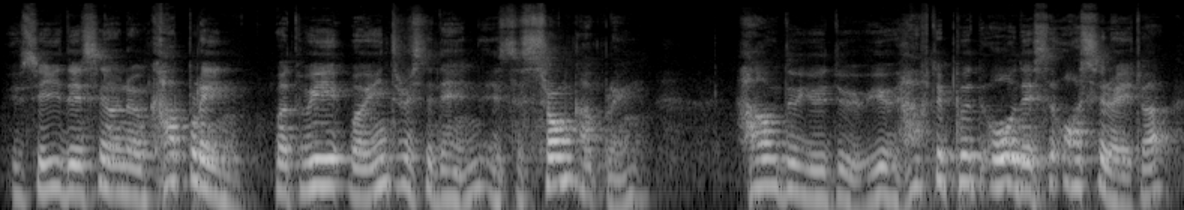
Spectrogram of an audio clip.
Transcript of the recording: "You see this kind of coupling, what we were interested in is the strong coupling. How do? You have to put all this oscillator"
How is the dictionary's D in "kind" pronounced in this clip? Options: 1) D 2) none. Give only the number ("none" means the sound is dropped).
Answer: 2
